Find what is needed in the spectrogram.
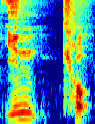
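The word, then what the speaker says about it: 隠居: 발음은 인쿄 이렇게 있습니다.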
